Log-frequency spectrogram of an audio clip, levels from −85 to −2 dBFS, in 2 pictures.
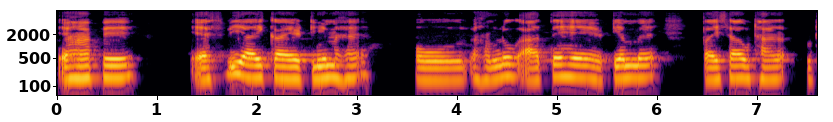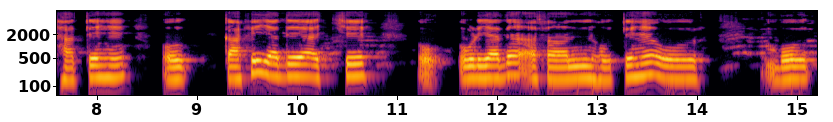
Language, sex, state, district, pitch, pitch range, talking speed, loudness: Hindi, male, Bihar, Araria, 160 Hz, 150-175 Hz, 115 wpm, -16 LUFS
